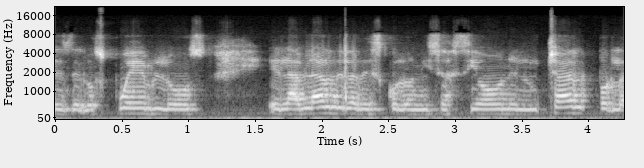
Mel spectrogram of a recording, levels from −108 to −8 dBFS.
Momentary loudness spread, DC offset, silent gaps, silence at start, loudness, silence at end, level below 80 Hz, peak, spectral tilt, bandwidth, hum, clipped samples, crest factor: 8 LU; under 0.1%; none; 0 s; -17 LUFS; 0 s; -44 dBFS; 0 dBFS; -0.5 dB/octave; 16 kHz; none; under 0.1%; 18 dB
